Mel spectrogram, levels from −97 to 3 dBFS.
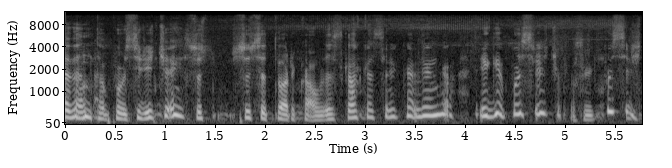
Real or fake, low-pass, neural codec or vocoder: real; 10.8 kHz; none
